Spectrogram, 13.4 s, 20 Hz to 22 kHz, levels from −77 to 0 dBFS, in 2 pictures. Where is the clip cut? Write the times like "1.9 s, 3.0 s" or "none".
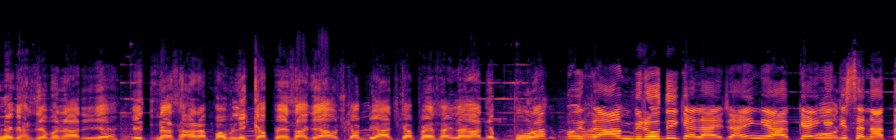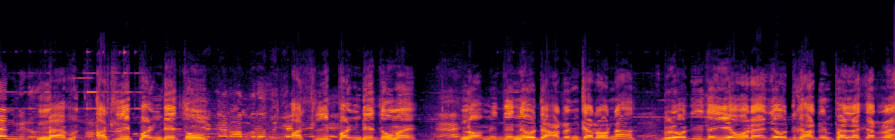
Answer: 0.9 s, 4.2 s, 11.6 s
